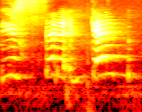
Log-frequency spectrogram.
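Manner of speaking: high squeak fading to a wheeze; squeal, then run out of breath laughing; helpless laughter. Acted. Prisoner teases villain about the name, wheezing with laughter.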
